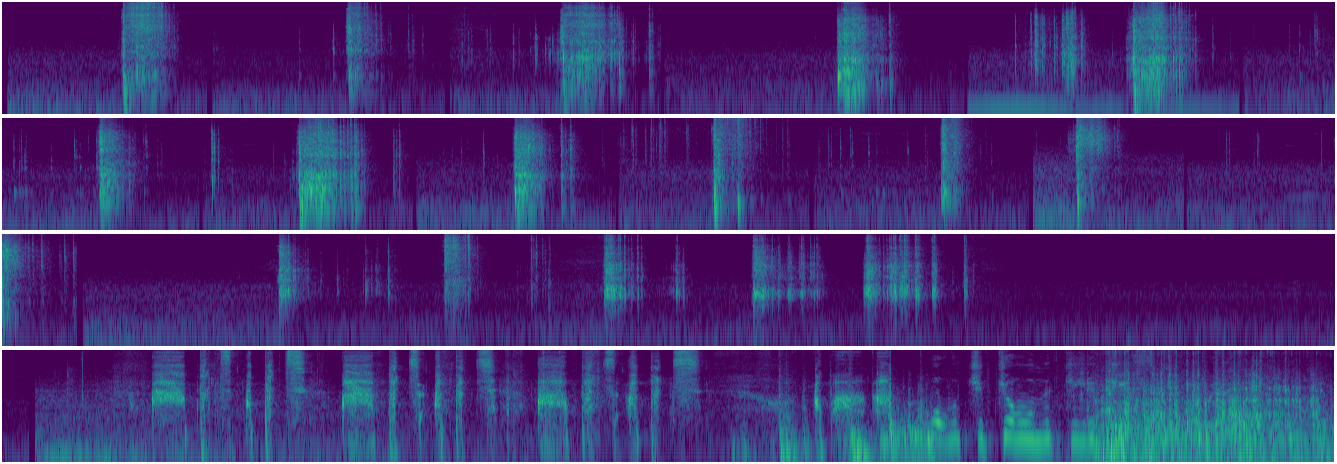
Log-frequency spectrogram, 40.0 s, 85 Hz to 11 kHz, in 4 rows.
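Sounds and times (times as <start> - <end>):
marbles clacking on track: 7.6 - 17.3.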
